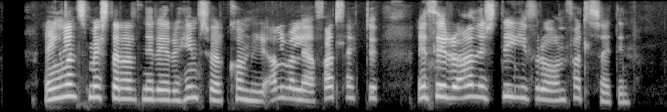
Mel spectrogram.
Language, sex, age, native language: Icelandic, female, 16, Icelandic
